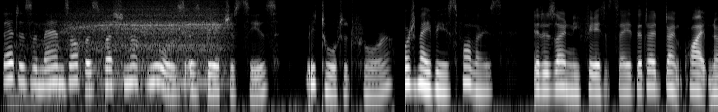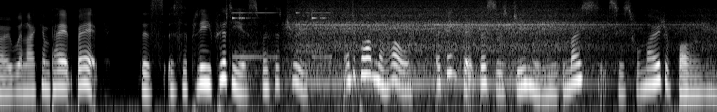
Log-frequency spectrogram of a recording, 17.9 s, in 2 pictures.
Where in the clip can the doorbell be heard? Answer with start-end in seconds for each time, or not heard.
11.8-13.2.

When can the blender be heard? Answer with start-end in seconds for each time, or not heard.
0.0-3.0, 12.4-17.9.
